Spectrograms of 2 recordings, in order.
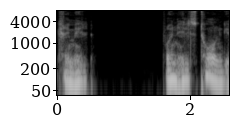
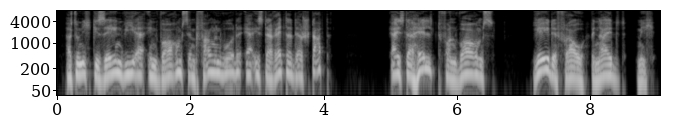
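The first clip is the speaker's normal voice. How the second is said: rising higher and louder with pride; indignant, proudly raised voice; proud defence; 5 semitones higher, 5 dB louder than usual. Acted. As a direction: boast about the hero husband, building. Kriemhild proudly defends her husband.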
